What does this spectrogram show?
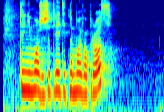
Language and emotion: Russian, angry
